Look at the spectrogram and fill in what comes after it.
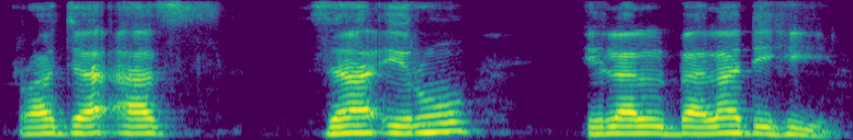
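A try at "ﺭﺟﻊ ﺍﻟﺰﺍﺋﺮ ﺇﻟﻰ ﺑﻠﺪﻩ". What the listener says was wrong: Ila baladihi, tidak ada alif lam.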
